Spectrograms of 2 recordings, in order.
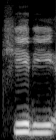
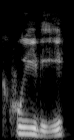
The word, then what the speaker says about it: Qidi: I have a, it's spelled Qidi. I've heard it pronounced Keedy and I've heard it pronounced Queedy. I find myself using both pronunciations depending on the day.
